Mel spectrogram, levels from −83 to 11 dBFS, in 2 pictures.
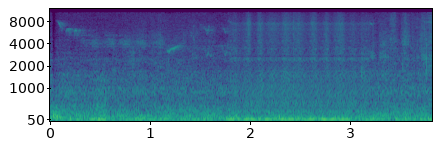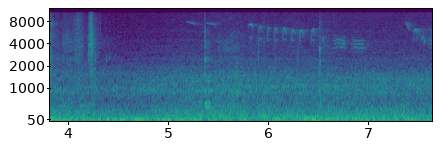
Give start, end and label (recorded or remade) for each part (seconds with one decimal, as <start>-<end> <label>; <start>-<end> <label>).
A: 0.0-1.8 recorded; 1.8-3.2 remade; 3.2-7.6 recorded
